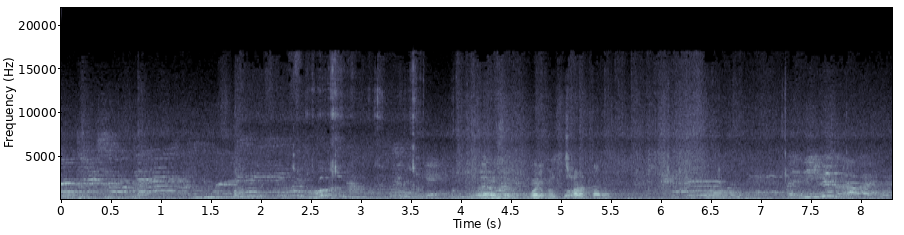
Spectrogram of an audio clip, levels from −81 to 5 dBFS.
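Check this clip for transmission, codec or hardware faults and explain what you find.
One fault is audible, a section at the wrong speed. From 1.75 to 3.55 s, playback likely ran against a mismatched clock at 1.25 times normal speed, so the sound turns hurried and rises roughly four semitones.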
